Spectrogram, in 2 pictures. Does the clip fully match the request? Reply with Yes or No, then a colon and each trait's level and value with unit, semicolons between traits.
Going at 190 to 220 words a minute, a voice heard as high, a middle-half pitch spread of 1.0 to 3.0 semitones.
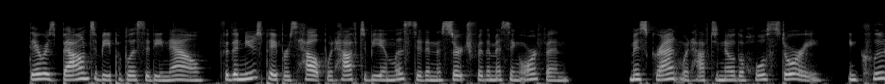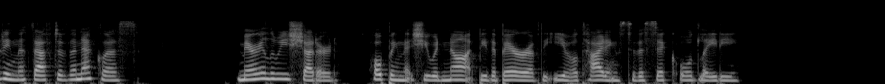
Yes: average, 195 wpm; high, 205 Hz; narrow, 2.6 semitones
